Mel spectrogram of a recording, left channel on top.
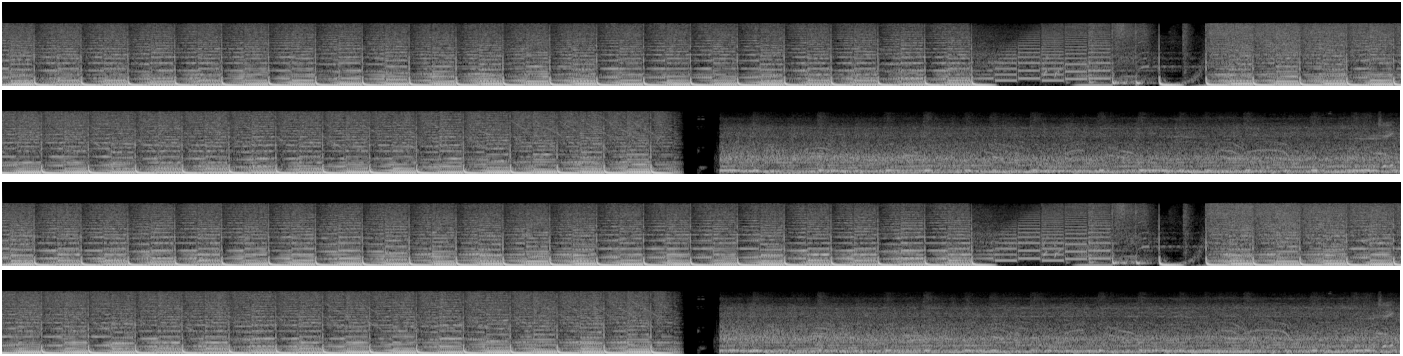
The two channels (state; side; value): normal; both; correlation 0.93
